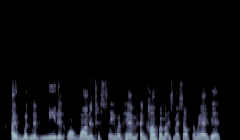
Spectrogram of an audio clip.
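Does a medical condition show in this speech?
Yes: bilateral cleft lip and palate; congenital bilateral cleft lip and palate, over 20 surgeries from two months to late twenties; surgeries ended in late twenties.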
